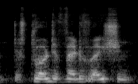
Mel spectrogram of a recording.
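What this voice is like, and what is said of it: Imitates a villain character's voice. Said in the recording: “my Krall impersonation”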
